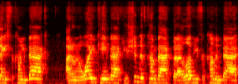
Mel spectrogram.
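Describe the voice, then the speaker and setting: At a fairly quick pace, a man talks in an animated way, his bright, sharp tone sitting at a fairly high pitch. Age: 40s. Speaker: marketing agency executive. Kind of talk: webinar presentation. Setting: LinkedIn live stream. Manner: fast.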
